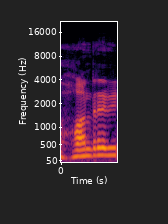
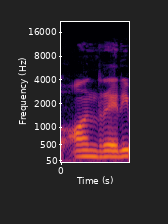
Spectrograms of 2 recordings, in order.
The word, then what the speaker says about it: honorary: इसको हॉनरेरी नहीं पढ़ेंगे, इसको ऑनरेरी पढ़ेंगे, H साइलेंट हो जाएगा।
